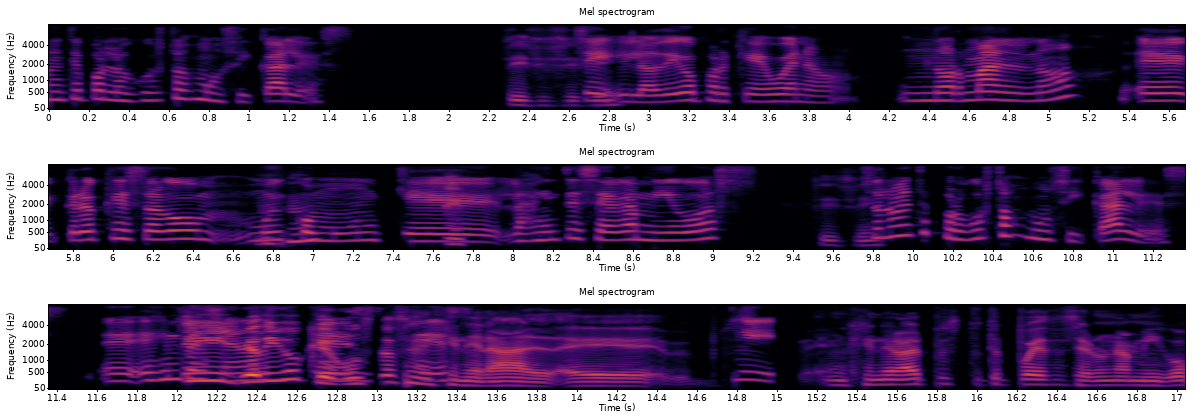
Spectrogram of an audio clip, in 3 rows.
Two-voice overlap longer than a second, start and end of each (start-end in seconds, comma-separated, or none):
12.0-13.7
